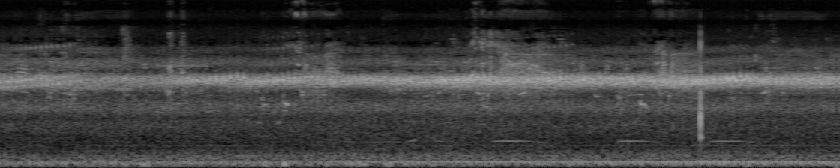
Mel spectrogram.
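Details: Cicadas droning in natural surroundings, a steady high rasping buzz that swells slightly midway, accompanied by short low repeated notes, a sharp click near the end and a low background rumble.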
